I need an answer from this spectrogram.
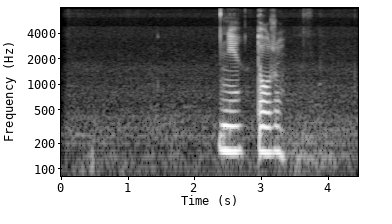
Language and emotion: Russian, neutral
